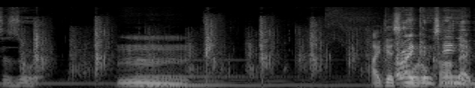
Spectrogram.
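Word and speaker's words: Asura: Did they really pronounce it like Azura? Azura. It's not Ashura. It's Azura. In English, for Europeans, it's Azura.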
